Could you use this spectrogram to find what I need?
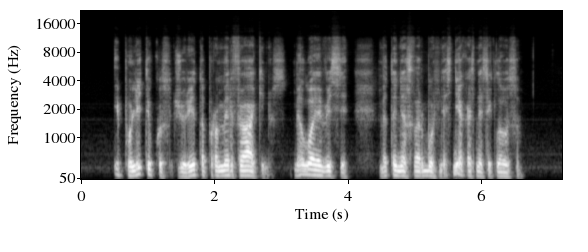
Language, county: Lithuanian, Šiauliai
